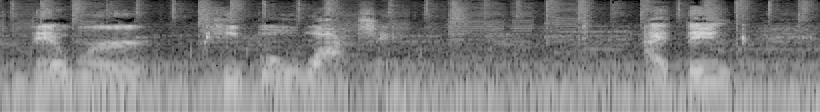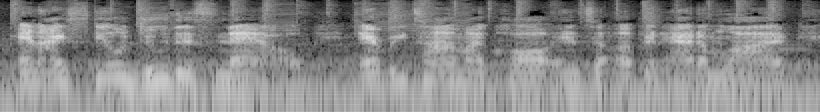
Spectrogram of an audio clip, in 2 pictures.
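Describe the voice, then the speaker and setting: Expressive man vlogging over music. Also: mid-range voice. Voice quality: big voice. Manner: expressive, reactionary, rambling with repeats. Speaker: YouTuber. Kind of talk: casual talking-head vlog.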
